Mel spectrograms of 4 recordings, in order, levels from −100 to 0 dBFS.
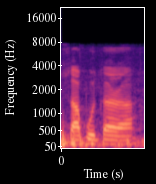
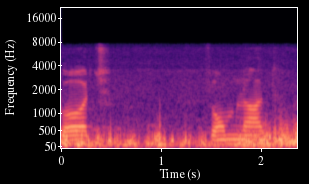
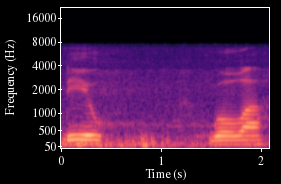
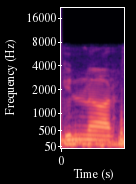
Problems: none marked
